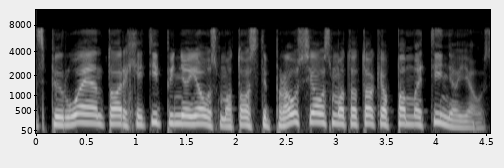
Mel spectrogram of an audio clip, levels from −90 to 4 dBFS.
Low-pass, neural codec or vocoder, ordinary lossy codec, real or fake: 7.2 kHz; none; AAC, 64 kbps; real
